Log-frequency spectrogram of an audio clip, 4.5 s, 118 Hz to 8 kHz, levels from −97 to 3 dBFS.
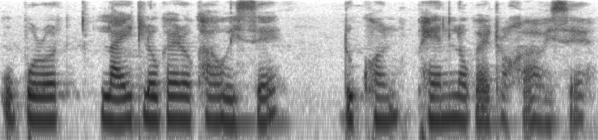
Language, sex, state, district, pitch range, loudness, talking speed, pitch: Assamese, female, Assam, Sonitpur, 215-225 Hz, -18 LUFS, 135 wpm, 220 Hz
